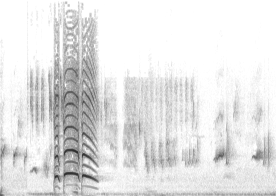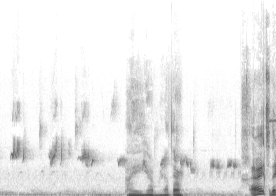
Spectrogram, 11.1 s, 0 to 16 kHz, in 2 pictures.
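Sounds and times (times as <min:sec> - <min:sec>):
distant bird calls: 0:00.0 - 0:11.0
quail call high notes: 0:01.1 - 0:02.0.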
